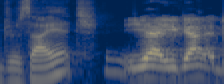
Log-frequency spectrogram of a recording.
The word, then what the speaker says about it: Drzayich: Drzayich? Yeah, you got it. Drzayich, exactly.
